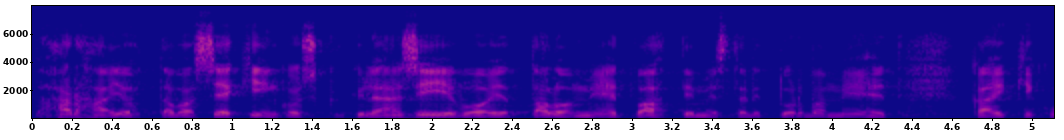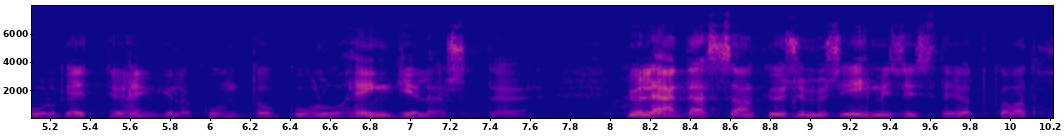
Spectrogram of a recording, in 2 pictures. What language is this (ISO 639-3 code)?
fin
